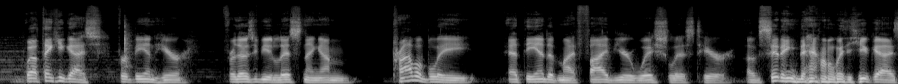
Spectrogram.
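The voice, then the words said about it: Texas drawl. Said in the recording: “my Texas drawl”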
